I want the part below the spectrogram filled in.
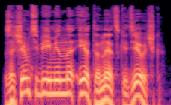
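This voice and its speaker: A man voicing a gruff, short-tempered adult businessman who talks bluntly. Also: a little high, big pitch swings, fast, a little mellow, no room sound, clean studio sound, voice pushed up.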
